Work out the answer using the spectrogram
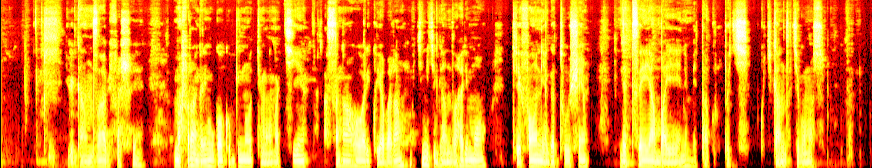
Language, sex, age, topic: Kinyarwanda, male, 18-24, finance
